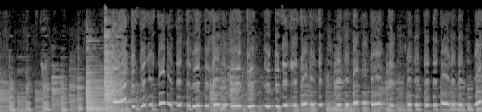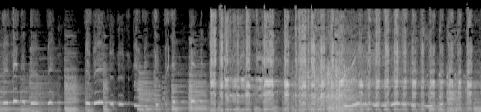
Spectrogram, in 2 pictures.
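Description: Barry Cryer on a kazoo and Graham Garden on a Swanee whistle play a jaunty tune together, loud, the whistle's pitch sliding up and down over the kazoo's steady buzz for about twenty seconds, with no talking.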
